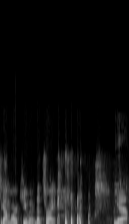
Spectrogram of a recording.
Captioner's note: laughter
